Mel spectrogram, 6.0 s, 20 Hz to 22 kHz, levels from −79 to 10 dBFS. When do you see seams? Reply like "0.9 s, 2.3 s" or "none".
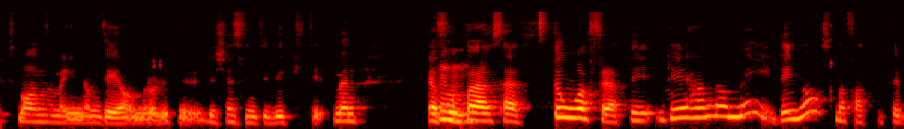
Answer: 1.2 s, 4.4 s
